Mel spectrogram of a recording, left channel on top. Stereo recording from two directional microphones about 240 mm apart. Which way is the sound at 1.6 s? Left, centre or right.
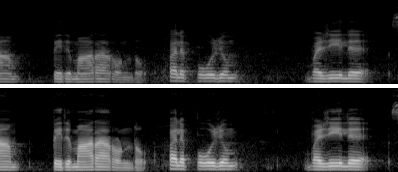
Right.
